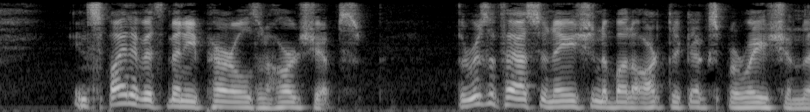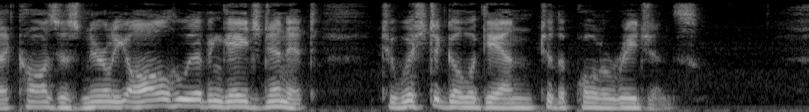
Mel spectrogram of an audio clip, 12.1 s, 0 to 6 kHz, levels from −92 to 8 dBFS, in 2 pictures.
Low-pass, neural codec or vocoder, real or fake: 5.4 kHz; none; real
